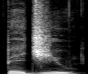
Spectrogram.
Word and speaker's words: pediu: Pediu. Remember the “d-i” is pronounced like the “j” in “judge”-“pe-diu”.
